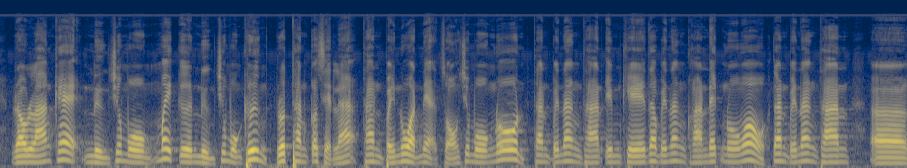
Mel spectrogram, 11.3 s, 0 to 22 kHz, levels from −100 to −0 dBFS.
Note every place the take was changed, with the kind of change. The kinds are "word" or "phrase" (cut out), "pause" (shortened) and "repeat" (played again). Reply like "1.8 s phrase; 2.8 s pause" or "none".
3.4 s pause; 4.5 s pause; 6.6 s pause; 9.6 s pause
